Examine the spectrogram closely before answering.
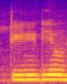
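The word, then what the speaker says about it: ctenidium: टी हा टी डियम टी डियम इस तरह से लिखेंगे सीटी से और टी डियम सी साइलेंट है टीन डियम यहां पर राइट साइड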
